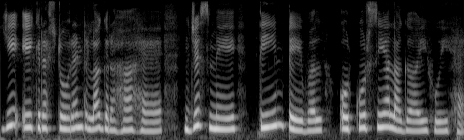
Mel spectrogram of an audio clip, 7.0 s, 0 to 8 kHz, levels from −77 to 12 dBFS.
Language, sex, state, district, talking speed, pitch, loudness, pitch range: Hindi, female, Uttar Pradesh, Lalitpur, 120 wpm, 245 Hz, -14 LUFS, 215-275 Hz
